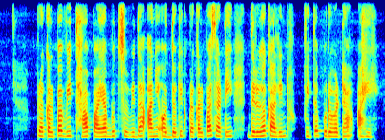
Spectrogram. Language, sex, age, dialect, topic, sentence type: Marathi, female, 18-24, Varhadi, banking, statement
